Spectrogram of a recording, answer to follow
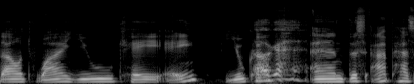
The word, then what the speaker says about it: Yuka: that my wife uses is called Yuka and it's spelled out y u Ka Yuka and this app has a symbol of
